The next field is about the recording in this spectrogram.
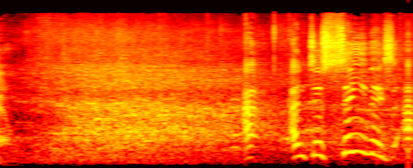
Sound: audience laughs

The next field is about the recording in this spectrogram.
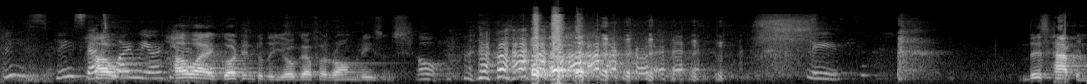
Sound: laughter

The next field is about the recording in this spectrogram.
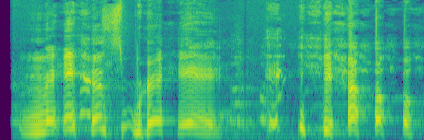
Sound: laughing

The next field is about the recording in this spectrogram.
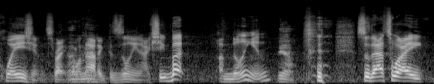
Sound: laughs

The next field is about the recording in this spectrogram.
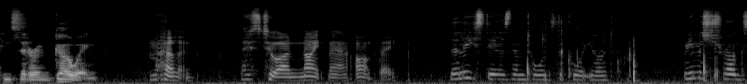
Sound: footsteps

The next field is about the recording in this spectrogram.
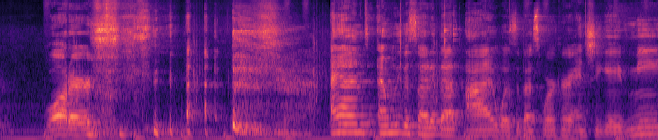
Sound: laughs

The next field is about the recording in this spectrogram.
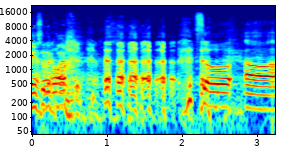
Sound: laughs

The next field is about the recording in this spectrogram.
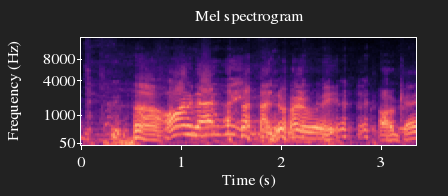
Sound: laughter

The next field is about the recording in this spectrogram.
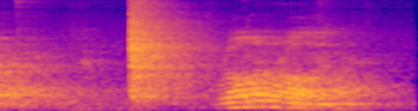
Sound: clapboard snapping

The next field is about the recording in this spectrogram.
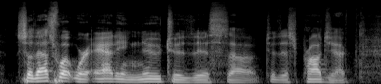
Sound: none

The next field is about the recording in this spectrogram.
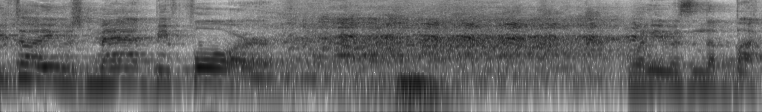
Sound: audience laughing

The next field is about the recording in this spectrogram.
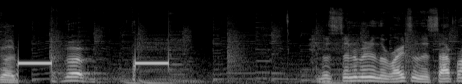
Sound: beeps

